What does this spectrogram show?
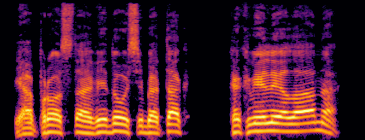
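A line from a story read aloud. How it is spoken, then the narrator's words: Shouted. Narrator (Russian): крикнул он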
